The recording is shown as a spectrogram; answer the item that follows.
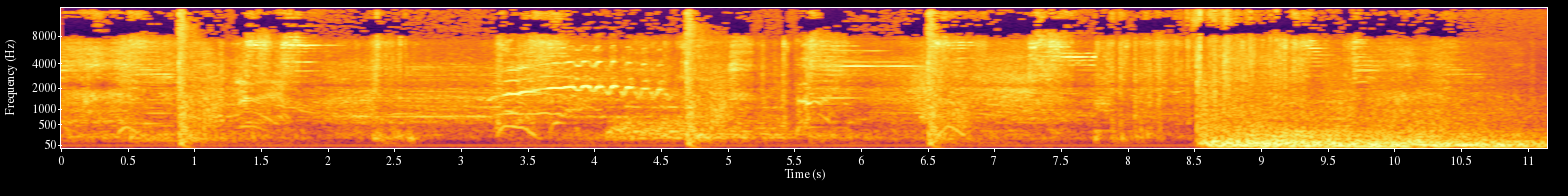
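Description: Horses whinny and snort amid gunfire as Spanish soldiers open fire on an unarmed Inca crowd in a town square. A few sharp, loud bangs cut through the neighing before a heavy, sustained roar takes over.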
